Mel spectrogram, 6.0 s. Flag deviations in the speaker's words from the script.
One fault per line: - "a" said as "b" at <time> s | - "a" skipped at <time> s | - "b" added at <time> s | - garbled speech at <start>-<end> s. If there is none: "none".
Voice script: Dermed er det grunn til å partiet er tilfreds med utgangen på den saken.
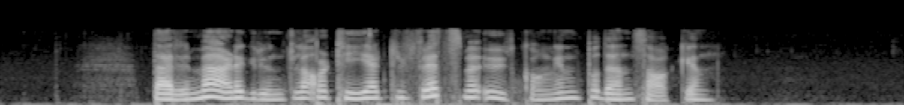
none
